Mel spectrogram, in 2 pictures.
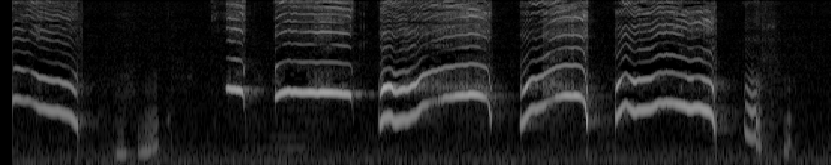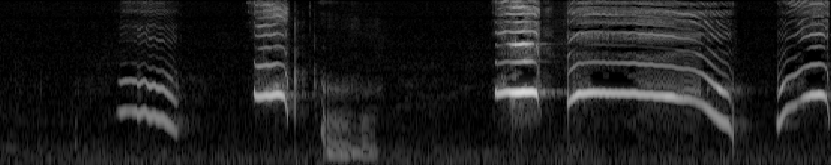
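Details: Shiba Inu, a pet dog, giving a string of clear tonal whines and yelps. Each note arches up and then falls. The calls come in short bursts separated by silent gaps, with one louder drawn-out cry near the end.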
